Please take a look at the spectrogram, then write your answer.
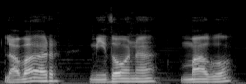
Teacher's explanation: son de tipo fricativas. Es decir, generan fricción de aire más que una oclusión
